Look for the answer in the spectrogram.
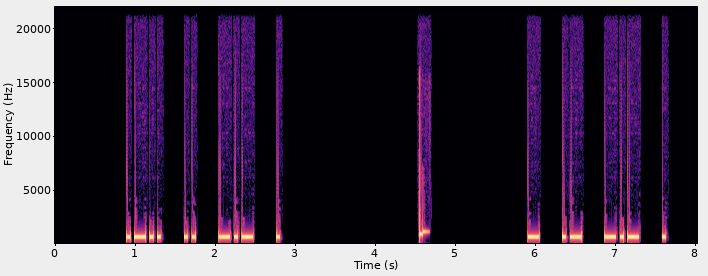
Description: Morse code, heard as a keyed tone, about 25 wpm, spaced as for 18 wpm, 700 Hz. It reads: LIKE TAKE
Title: 2x Character Spacing - Top 200 Words - 25wpm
